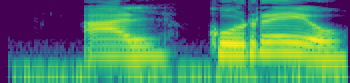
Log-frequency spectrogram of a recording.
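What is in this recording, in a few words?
Spanish, to the post office, female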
